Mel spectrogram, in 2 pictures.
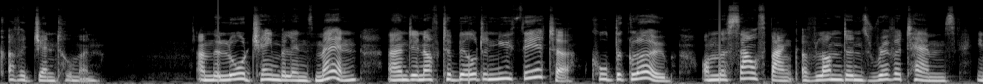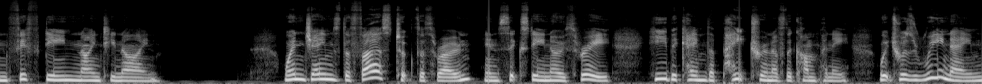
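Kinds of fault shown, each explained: Gap between chunks: the speech is split into pieces 2.5 s long. Each join leaves a hard-edged silent hole of 7 ms, heard seven times.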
